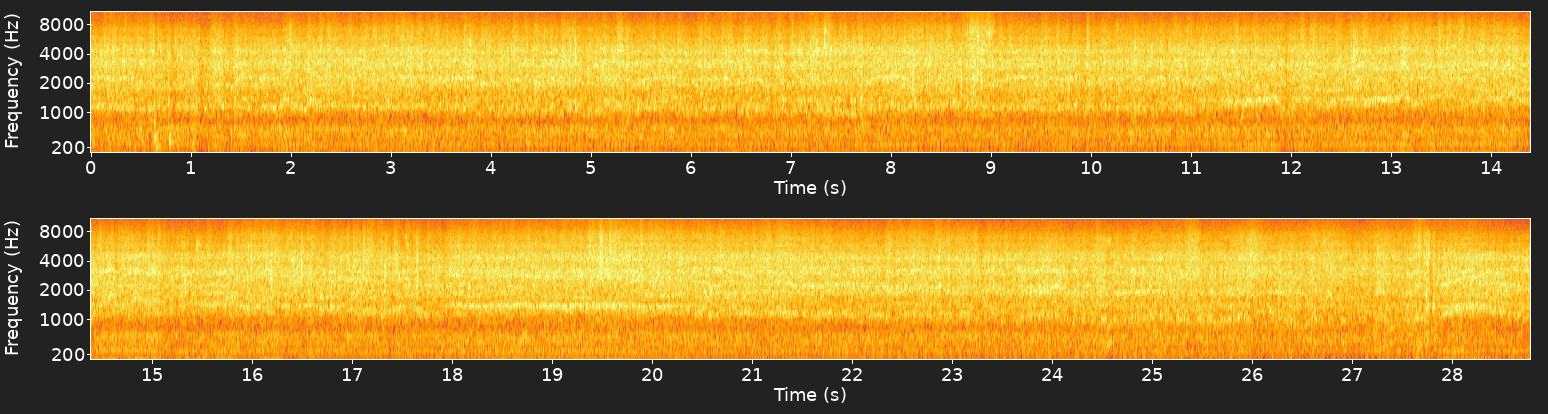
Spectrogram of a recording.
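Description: Motorcycle engine running steadily while ridden off-road, under a continuous rush of wind and riding noise.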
